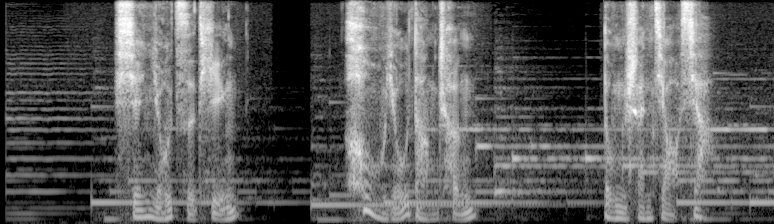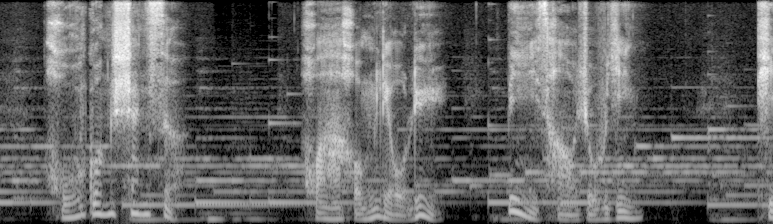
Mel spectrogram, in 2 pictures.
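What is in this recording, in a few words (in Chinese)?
景区宣传磁性优美; 紫亭湖; 声音特点大气浑厚且富有磁性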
